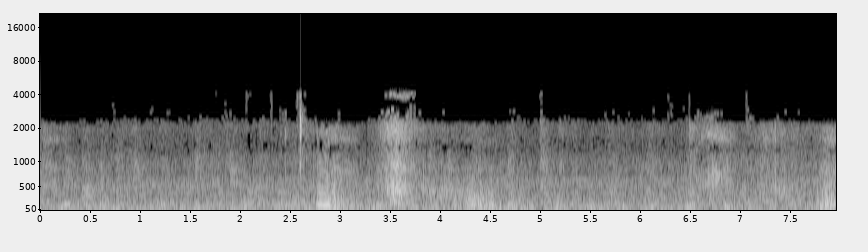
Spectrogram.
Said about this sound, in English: on the train to work right now. Just as well there's no one in the carriage, otherwise, well, I wouldn't be doing this, I assure you.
